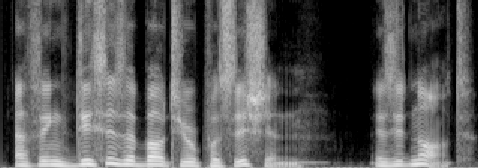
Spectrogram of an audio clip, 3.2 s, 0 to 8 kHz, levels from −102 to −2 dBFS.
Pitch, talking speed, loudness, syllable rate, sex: 180 Hz, 190 wpm, -18 LUFS, 4.8 syllables/s, male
